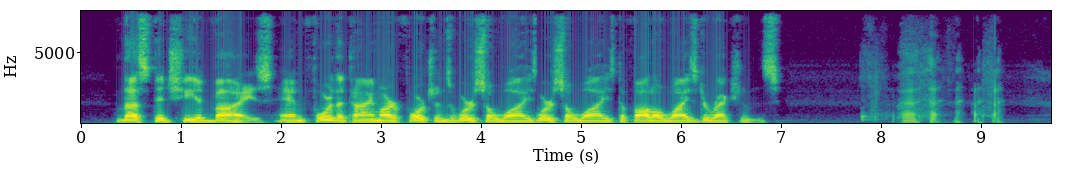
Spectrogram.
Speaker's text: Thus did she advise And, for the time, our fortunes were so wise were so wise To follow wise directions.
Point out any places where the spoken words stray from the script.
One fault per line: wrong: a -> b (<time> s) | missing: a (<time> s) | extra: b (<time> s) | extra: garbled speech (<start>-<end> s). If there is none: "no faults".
no faults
